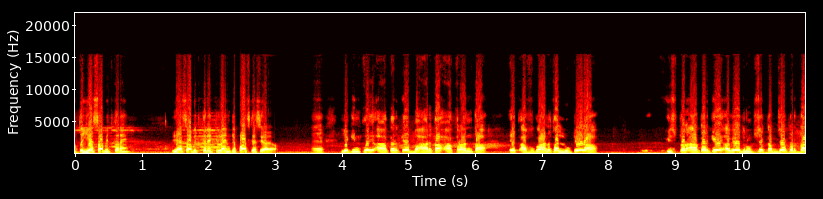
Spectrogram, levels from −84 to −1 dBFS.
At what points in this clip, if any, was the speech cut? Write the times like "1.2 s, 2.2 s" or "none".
3.8 s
